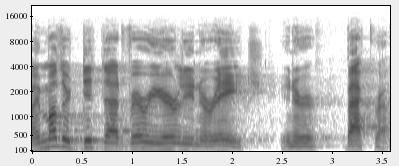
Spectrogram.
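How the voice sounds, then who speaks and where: A man with lively intonation at a moderate pace. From northern Saskatchewan, Cumberland House. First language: Cree. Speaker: retired judge, keynote speaker. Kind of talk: keynote speech.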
